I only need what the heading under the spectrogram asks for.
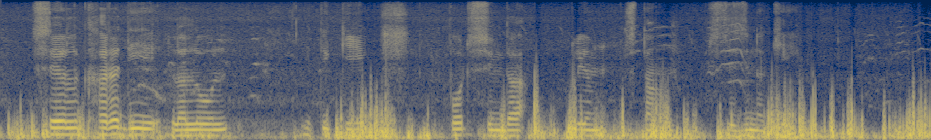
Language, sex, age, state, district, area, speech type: Manipuri, male, 30-45, Manipur, Kangpokpi, urban, read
